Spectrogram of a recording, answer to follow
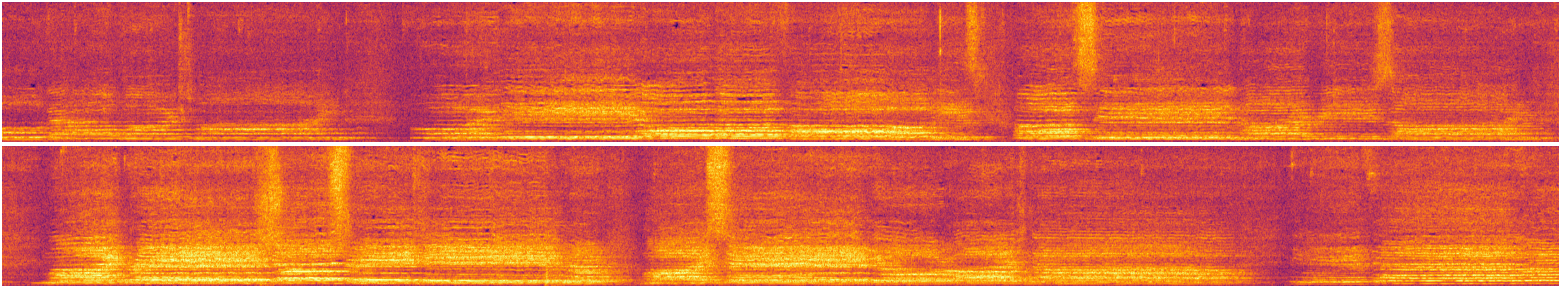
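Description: Mixed church choir of men's and women's voices singing an anthem together, in phrases of about six seconds each with short breaks between them.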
